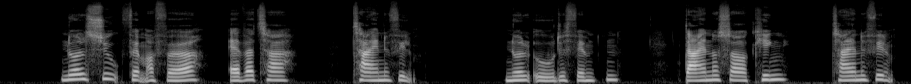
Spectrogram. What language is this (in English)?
Danish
